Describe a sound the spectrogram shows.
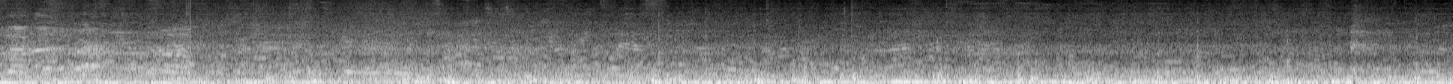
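A crowd of people chatter all around on a busy street.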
